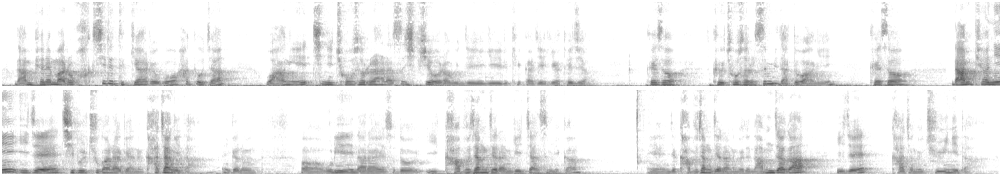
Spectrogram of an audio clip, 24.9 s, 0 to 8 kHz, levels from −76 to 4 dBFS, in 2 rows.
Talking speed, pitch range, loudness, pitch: 310 characters per minute, 125-170 Hz, -33 LUFS, 145 Hz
